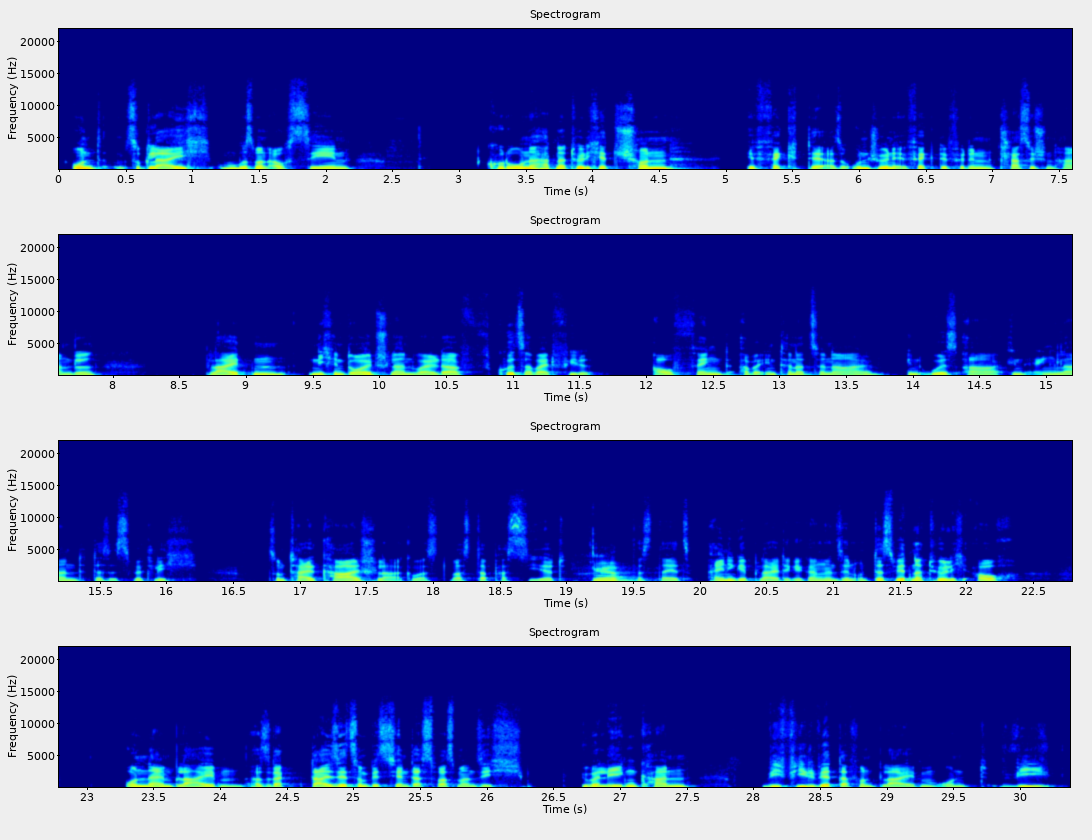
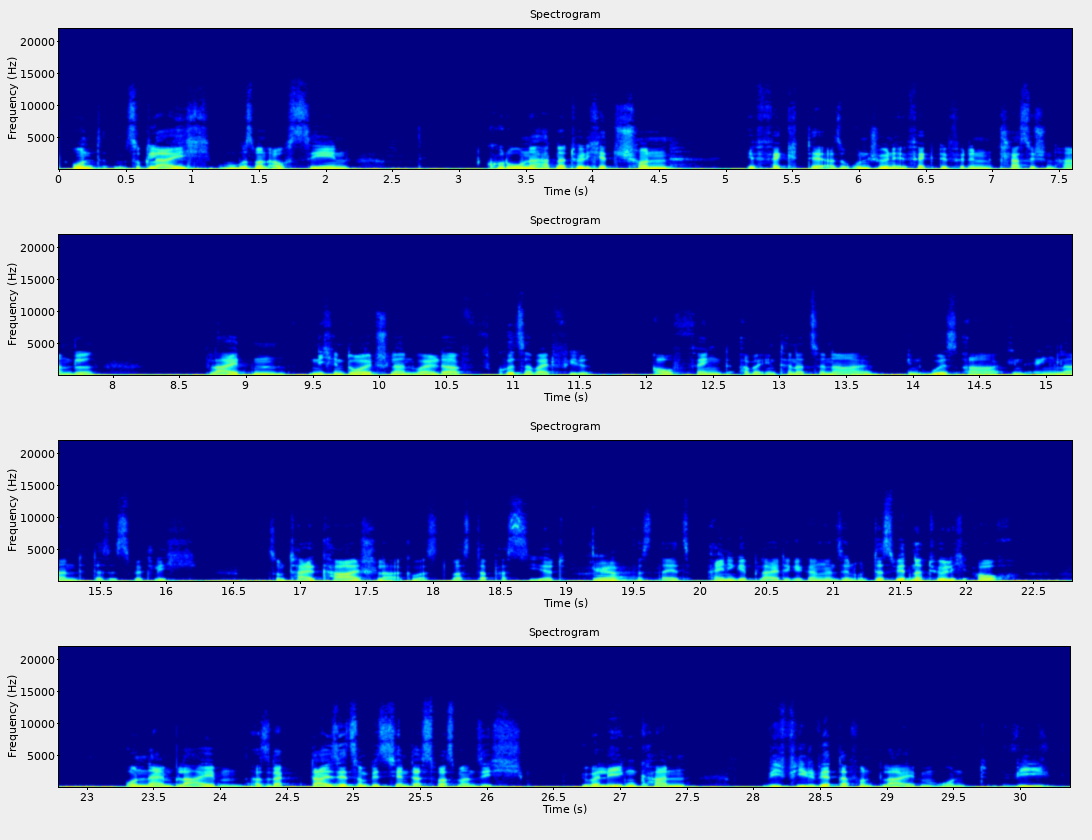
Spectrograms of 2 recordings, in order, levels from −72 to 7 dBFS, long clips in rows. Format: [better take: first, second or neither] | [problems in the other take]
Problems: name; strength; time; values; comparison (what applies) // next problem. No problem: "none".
first | low rumble; faint; throughout; 20 dB below the speech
